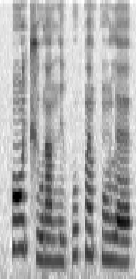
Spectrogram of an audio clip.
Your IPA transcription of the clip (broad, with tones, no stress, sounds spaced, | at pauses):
ɔ̃˦ t͡ʃ u˨ ɾ ã˨ n i˨ p u˦ p ɛ̃˦ p ũ˧ l ɛ˧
